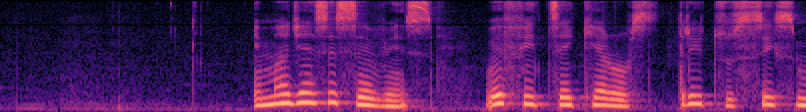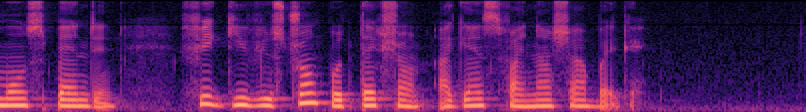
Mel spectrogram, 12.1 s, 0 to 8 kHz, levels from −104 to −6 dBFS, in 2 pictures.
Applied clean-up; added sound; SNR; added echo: none; none; none; none.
